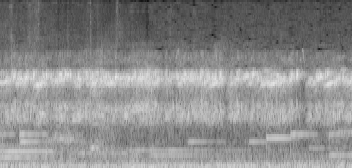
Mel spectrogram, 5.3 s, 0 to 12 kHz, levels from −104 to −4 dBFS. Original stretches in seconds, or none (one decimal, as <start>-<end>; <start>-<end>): 0.0-0.7; 2.3-5.3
